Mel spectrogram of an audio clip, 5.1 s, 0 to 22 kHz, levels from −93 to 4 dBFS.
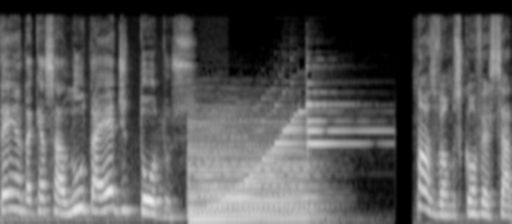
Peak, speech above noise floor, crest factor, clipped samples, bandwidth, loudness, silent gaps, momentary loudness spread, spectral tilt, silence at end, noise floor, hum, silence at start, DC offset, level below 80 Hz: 0 dBFS; 22 dB; 14 dB; under 0.1%; 16.5 kHz; -14 LUFS; 3.97-4.12 s; 8 LU; -4.5 dB/octave; 0 s; -36 dBFS; none; 0 s; under 0.1%; -38 dBFS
